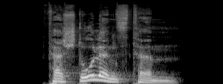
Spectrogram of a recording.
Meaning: strong dative masculine/neuter singular superlative degree of verstohlen
- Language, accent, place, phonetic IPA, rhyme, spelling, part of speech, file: German, Germany, Berlin, [fɛɐ̯ˈʃtoːlənstəm], -oːlənstəm, verstohlenstem, adjective, De-verstohlenstem.ogg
